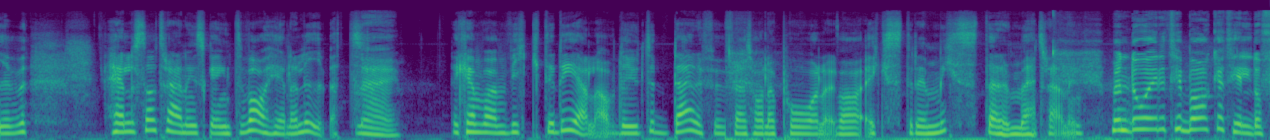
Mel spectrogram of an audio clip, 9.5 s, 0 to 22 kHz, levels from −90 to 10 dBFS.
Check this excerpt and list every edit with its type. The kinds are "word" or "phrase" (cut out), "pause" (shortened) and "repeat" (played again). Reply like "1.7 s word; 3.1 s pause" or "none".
4.6 s word; 5.4 s word; 6.3 s word; 7.8 s word

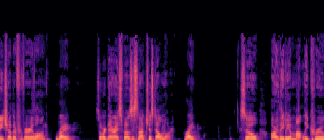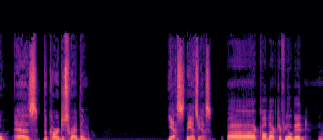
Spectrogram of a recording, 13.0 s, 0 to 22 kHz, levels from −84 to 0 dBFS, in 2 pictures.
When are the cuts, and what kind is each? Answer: 1.0 s pause; 2.1 s word; 5.7 s word; 10.4 s word

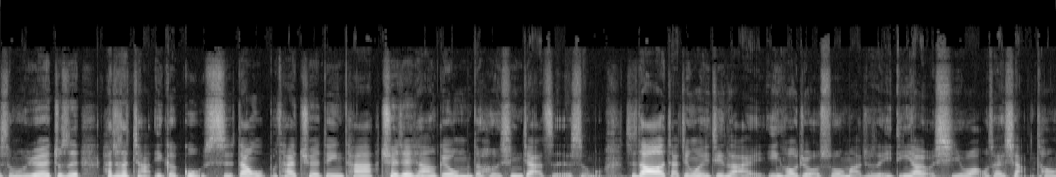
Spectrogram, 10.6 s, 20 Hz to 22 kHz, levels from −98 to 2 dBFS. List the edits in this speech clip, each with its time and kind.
3.8 s pause

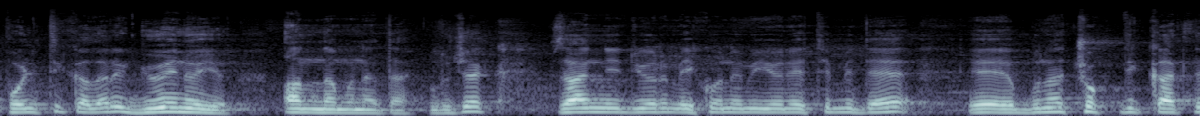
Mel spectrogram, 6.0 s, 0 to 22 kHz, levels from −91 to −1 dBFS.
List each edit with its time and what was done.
1.3 s pause; 2.1 s word

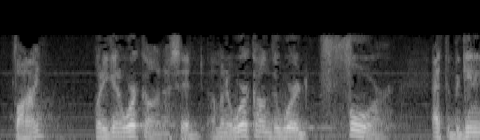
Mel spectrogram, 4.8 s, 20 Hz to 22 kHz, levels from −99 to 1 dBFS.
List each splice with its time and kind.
none

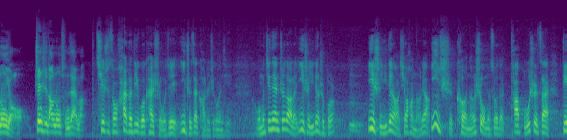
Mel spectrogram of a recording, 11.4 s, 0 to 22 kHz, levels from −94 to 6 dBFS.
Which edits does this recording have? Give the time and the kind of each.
none

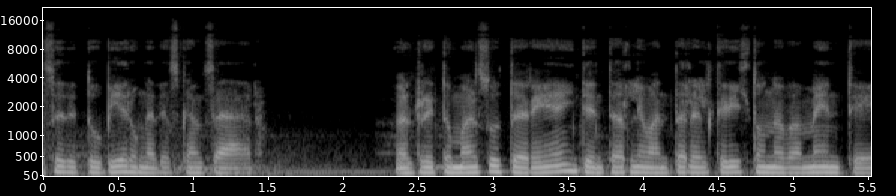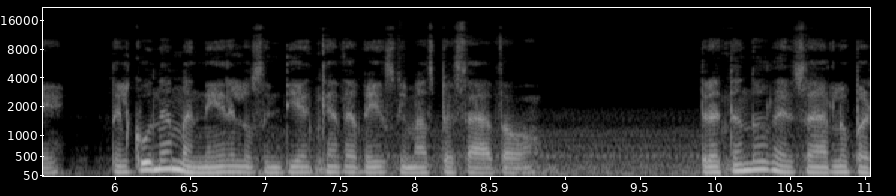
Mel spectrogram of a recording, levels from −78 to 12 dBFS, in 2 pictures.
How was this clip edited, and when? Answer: 7.9 s word

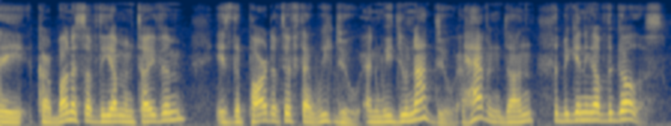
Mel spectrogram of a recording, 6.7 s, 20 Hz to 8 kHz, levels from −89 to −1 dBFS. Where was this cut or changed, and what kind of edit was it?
2.8 s word; 3.3 s word; 4.6 s word; 5.5 s word

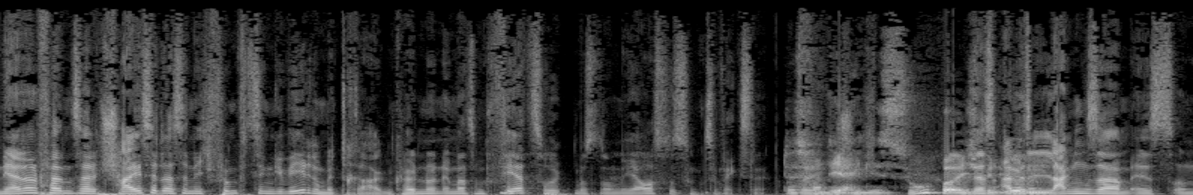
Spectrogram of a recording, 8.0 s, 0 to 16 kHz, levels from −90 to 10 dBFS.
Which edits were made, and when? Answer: 5.2 s pause; 6.8 s word

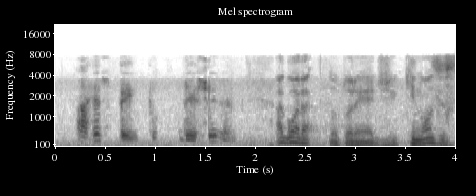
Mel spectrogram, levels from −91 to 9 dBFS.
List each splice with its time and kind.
1.1 s pause; 2.7 s phrase

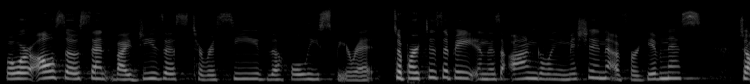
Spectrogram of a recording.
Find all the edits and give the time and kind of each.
3.8 s pause

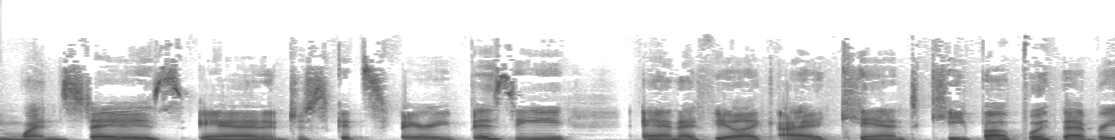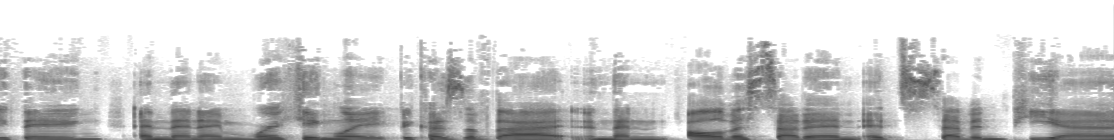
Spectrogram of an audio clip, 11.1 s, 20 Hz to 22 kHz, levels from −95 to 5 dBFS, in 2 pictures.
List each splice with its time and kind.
6.2 s pause

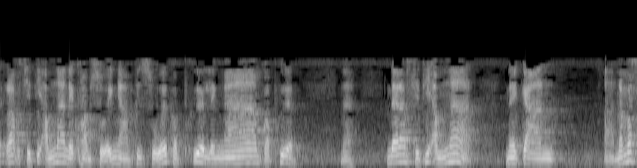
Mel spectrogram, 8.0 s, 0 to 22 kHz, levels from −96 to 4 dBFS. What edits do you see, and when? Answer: none

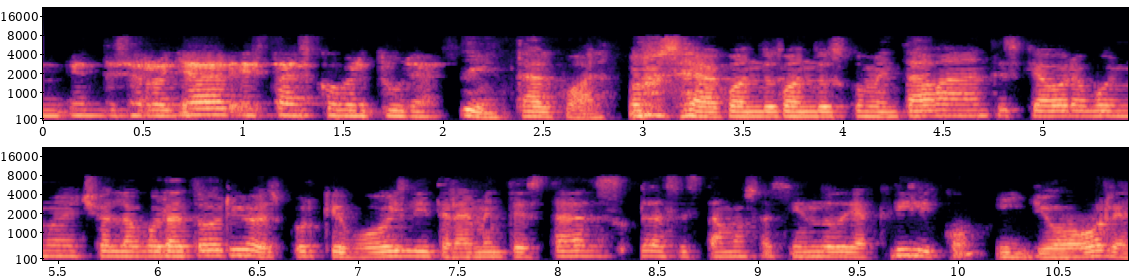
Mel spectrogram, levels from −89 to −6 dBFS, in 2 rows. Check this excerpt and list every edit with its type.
3.7 s repeat; 8.4 s word

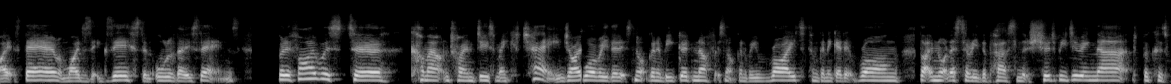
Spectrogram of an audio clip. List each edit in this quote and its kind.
2.5 s pause; 4.9 s word; 5.8 s word; 9.1 s pause

